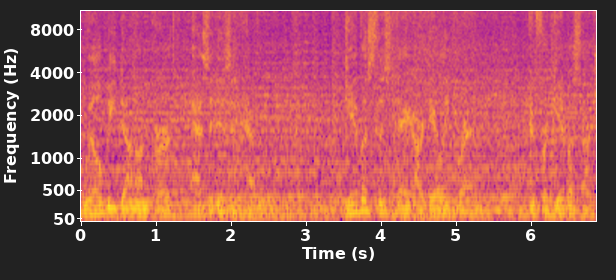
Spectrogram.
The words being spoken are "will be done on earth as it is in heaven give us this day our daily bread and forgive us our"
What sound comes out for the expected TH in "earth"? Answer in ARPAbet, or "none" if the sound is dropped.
TH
